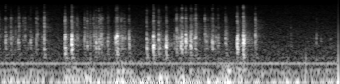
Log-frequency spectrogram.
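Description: Typing on a computer keyboard: a quick run of keystrokes that stops about three seconds in.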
